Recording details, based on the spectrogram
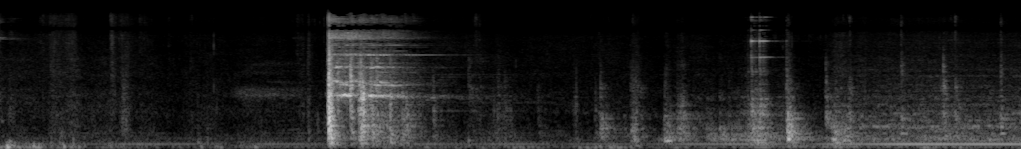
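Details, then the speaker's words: Sawmill blade sharpener running: low steady hum with loose uneven ticking and occasional scrape; sounded like it needed oil but it's just friction, normal operation. "It almost sounds like you need to oil something. Nope. Okay. Just all friction."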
